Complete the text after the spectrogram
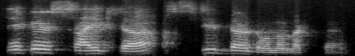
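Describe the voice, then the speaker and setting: A man's voice: a little high, lively intonation, a little slow. A man on a video call, a webinar participant, politely addressing the doctor as sir. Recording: dull lo-fi video call audio.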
